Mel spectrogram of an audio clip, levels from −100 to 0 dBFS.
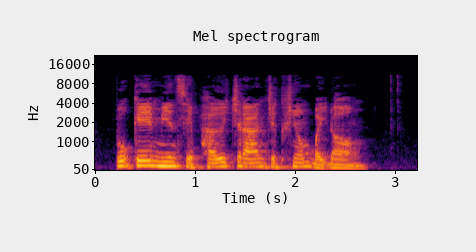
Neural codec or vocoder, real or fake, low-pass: none; real; 10.8 kHz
